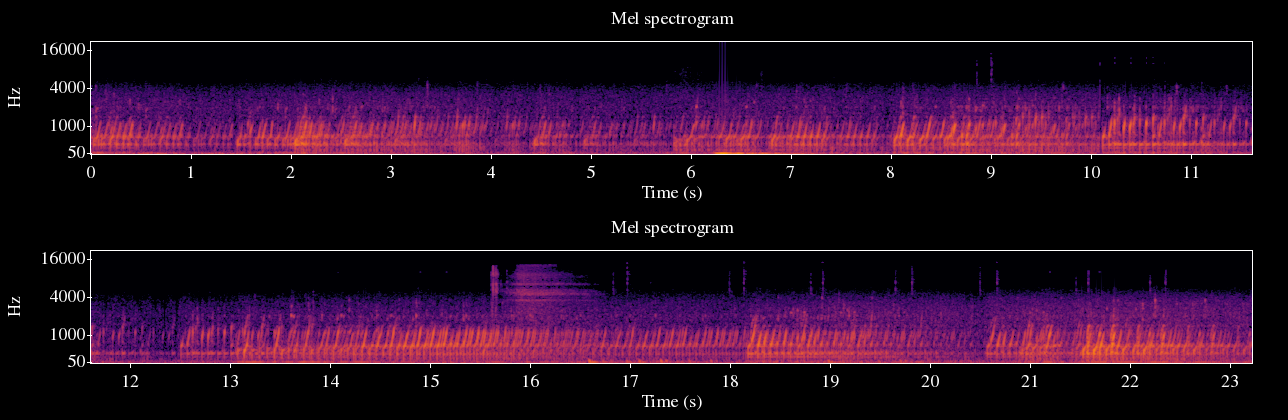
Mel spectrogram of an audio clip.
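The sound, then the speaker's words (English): Underwater bubble sound effects from a video game: a quiet, continuous gurgling and bubbling that swells and eases in waves, with no voices. “I will say that I find these underwater bubble sound effects less convincing than other sound effects in the game.”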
